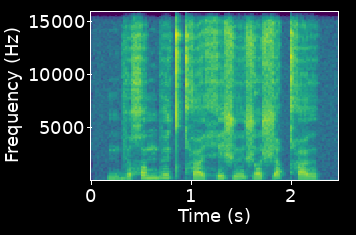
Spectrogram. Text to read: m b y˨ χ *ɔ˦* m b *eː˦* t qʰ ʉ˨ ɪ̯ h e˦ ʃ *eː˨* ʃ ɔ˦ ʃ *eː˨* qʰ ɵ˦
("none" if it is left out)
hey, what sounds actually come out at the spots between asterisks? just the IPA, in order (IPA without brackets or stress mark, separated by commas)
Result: ɵ˦, øː˦, øː˨, e˨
